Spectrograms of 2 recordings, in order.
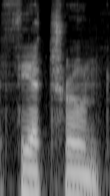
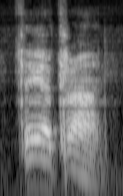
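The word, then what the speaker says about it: θέατρον: Right, theatron. Let's just check the pronunciation. Strong's G 2302. Theatron. Theatron.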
